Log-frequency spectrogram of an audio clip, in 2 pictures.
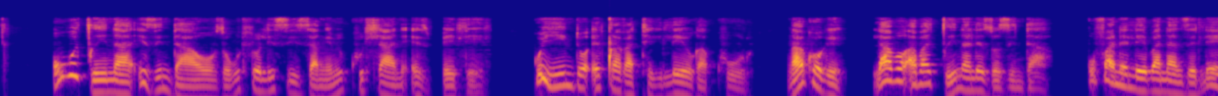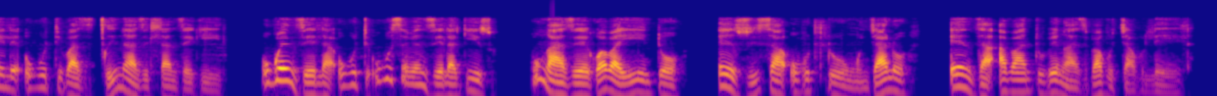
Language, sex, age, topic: North Ndebele, male, 36-49, health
